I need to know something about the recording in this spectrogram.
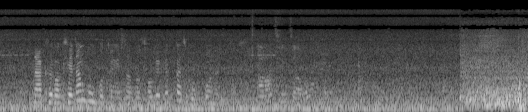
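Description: An escalator hums and rumbles steadily.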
